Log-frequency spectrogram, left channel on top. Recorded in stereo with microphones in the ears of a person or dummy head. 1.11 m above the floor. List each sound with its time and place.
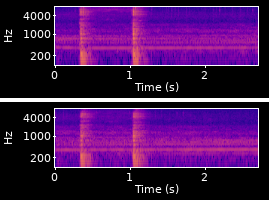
0.3 s dripping: 75° left (ahead or behind), 1.4 m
